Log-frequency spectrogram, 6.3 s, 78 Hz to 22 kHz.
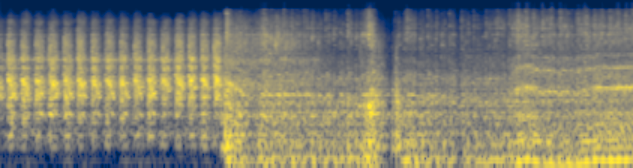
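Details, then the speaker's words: £400 Honda CB600 Hornet motorcycle, cold, choke on, third attempt on another battery; steady starter chug about two seconds, then catches and stumbles into a rough uneven idle, hard starting, prolonged cranking. "Well, that wasn't so easy to get started. It should have been easier than that, but it runs anyway, so we're just going to let it warm up a little bit."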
